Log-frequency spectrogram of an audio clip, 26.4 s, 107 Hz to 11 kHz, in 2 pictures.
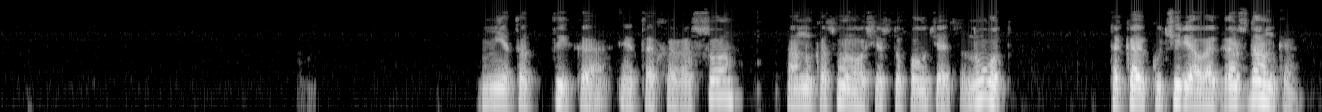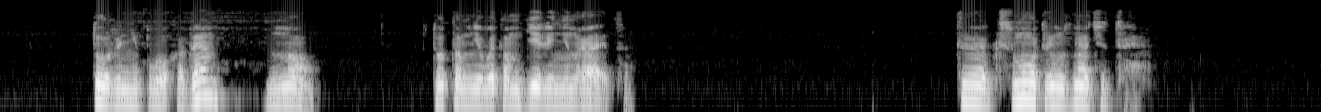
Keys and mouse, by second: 0.3-3.1 drag, 4.4-7.6 drag, 9.2 middle click, 12.2 middle click, 14.6 click, 17.3 click, 18.7-20.6 drag, 21.9-24.4 drag.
